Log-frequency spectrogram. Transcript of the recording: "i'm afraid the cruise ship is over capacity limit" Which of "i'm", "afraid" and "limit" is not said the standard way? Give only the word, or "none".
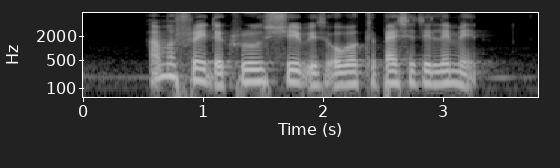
none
